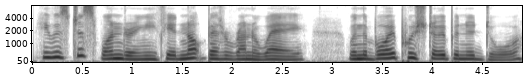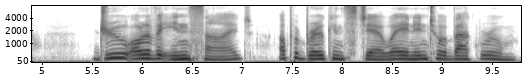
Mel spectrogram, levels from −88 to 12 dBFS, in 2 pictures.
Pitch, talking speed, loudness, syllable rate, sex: 185 Hz, 185 wpm, -15 LUFS, 5.0 syllables/s, female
